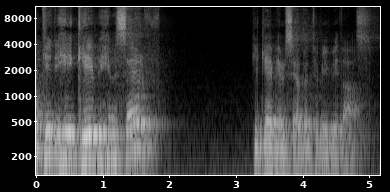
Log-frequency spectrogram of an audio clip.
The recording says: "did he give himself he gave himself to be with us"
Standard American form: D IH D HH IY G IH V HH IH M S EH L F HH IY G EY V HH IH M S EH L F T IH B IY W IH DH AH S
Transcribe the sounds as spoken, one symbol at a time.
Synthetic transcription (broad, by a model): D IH D HH IY G IH V HH IH M S EH L F HH IY G EY V HH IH M S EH L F T IH B IY W IH DH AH S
